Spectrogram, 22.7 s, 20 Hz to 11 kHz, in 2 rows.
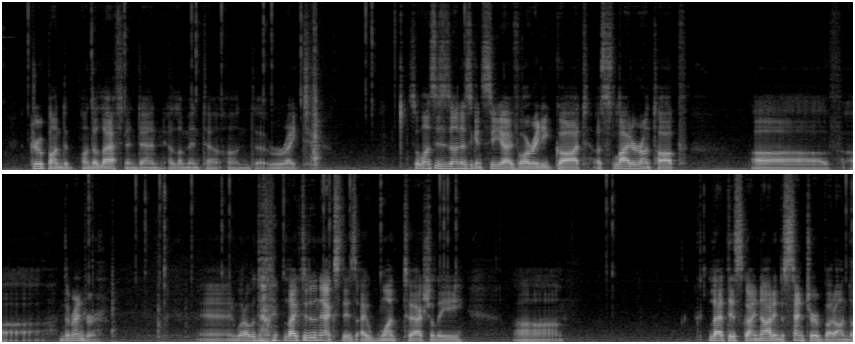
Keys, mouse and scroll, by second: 1.0-3.0 drag, 8.1-10.4 drag.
